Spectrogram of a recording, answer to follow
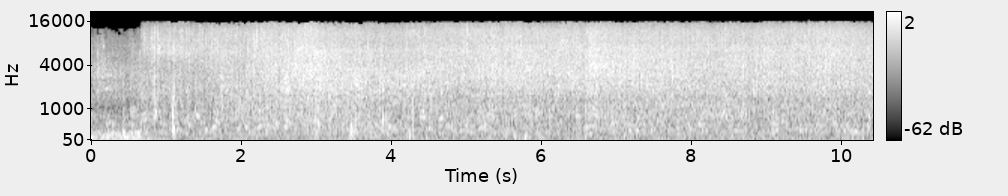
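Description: Scrambled eggs with tomato sizzling in a nonstick frying pan: a steady frying hiss that sets in within the first second, with a few light taps of a silicone spatula as the eggs are stirred.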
